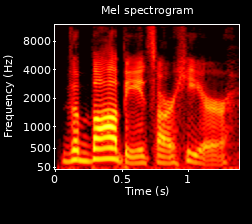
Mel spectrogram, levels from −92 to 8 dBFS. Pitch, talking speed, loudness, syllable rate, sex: 190 Hz, 175 wpm, -18 LUFS, 5.6 syllables/s, female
